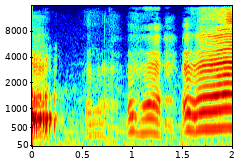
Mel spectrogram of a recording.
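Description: A baby crying: a few short whimpering cries, then a loud, high, sustained wail from about one and a half seconds in.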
